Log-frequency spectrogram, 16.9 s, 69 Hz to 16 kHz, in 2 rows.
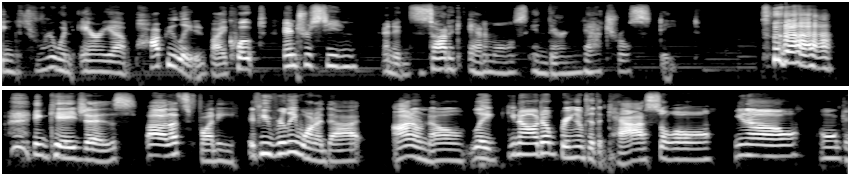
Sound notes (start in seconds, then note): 7.6 chuckles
